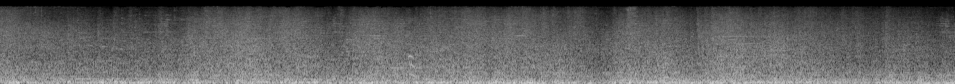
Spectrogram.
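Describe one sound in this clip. Explosions boom and crackle in quick succession.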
